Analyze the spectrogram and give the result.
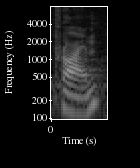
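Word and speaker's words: PRME: it like PRM e we actually now a logo have a little eye hidden in the M so it's easier to pronounce it Prime so I'm gonna speak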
